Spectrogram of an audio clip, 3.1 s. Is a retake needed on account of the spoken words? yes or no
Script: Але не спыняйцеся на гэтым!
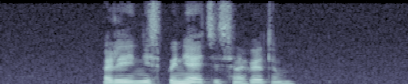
no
